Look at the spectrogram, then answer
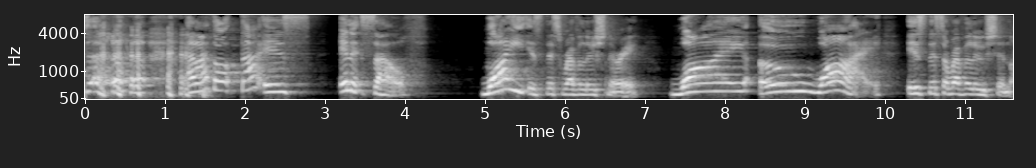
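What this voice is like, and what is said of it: British accent. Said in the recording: “especially in the UK, where, as you could tell by my accent, I was born”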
